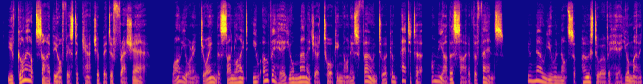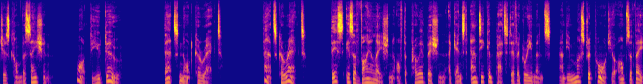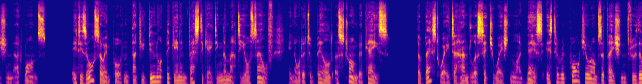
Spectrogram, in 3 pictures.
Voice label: British Voiceover eLearning; DANSKE BANK; Competition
